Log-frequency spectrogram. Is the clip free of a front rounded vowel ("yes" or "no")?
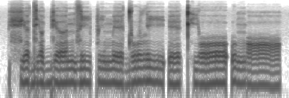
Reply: yes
